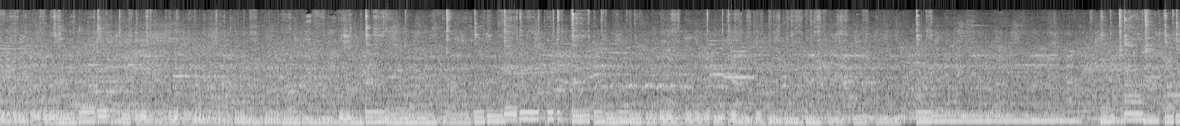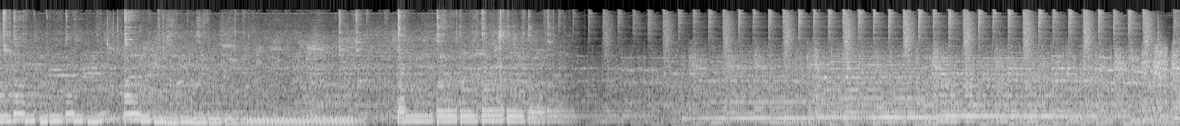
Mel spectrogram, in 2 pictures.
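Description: Sandberg electric bass guitar playing a song: a busy run of low, changing notes, with a dip about three-quarters of the way through and then a quieter, higher passage.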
